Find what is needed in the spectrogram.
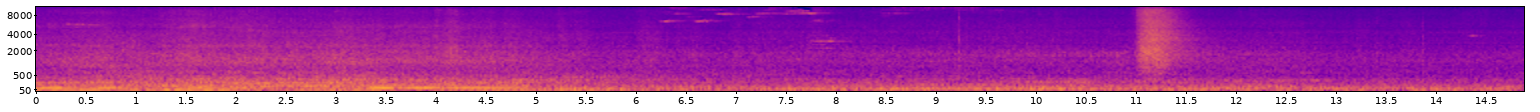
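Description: A heavy road vehicle's engine rumbling deep and loud, strongest in the first five seconds, then easing. A short, sharp hiss of air brakes comes about eleven seconds in.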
